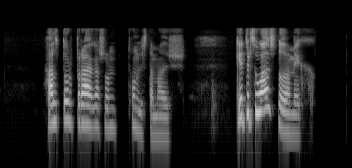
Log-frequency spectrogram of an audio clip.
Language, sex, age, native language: Icelandic, female, 30-39, Icelandic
